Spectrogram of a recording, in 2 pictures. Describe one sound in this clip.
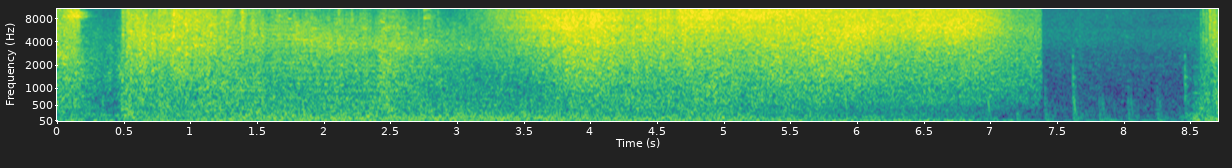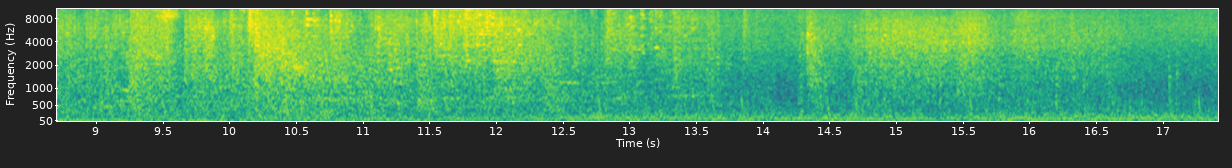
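A huge explosion roars and rumbles deeply.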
